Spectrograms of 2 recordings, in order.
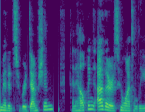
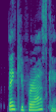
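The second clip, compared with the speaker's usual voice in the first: put-on voice assistant voice, higher; 3 semitones higher, 3 dB louder than usual. Answering a request to talk like Siri: Siri voice. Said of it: "Can you read it in the voice of Siri?".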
